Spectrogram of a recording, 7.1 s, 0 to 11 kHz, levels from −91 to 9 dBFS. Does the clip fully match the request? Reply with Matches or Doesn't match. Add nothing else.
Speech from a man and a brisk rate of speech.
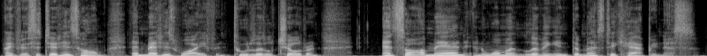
Doesn't match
